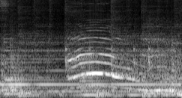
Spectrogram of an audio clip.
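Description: Live jazz band music over a held note; about a second in, one sliding note rises and then falls over about a second.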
